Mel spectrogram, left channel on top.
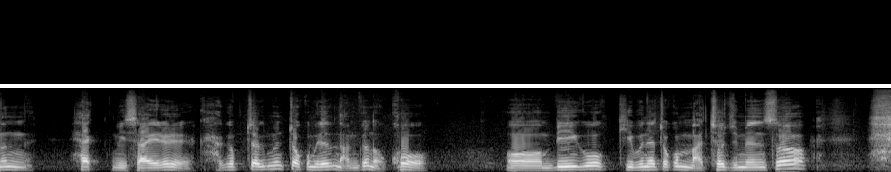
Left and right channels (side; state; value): left; silent; digital silence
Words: 핵 미사일을 가급적이면 조금이라도 남겨놓고 미국 기분에 조금 맞춰주면서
